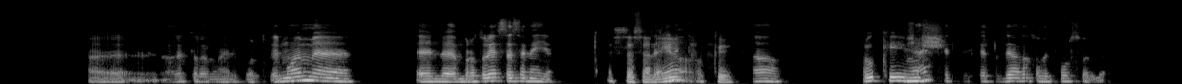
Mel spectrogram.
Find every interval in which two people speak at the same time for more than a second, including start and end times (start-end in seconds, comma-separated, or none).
none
